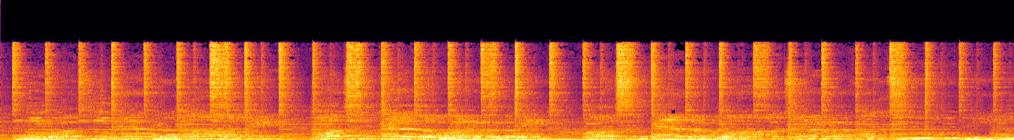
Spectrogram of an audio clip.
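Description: Two girls singing a duet over musical accompaniment with a steady beat.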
